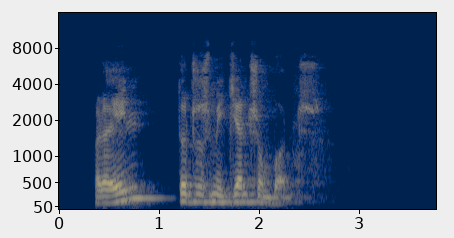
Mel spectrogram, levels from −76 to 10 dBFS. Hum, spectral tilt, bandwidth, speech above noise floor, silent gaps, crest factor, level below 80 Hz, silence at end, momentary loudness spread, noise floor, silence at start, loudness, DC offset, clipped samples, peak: none; -5.5 dB/octave; 9.6 kHz; over 64 dB; none; 22 dB; -70 dBFS; 1.15 s; 13 LU; under -90 dBFS; 0.35 s; -26 LUFS; under 0.1%; under 0.1%; -6 dBFS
